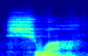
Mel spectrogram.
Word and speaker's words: schwa: that this word is schwa schwa okay thank you I've never seen it written down it's said the way it's spelled yeah schwa but thank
